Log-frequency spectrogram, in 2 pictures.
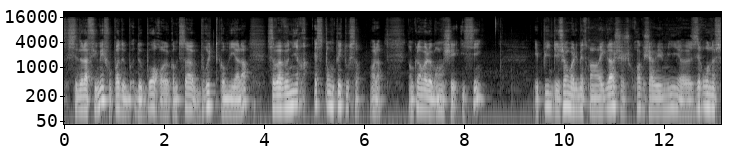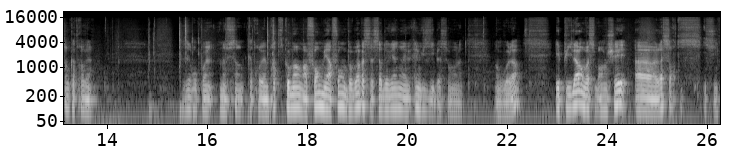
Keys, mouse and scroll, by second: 0.2 click, 7.5 click, 9.7-10.9 scroll up 1, 10.9-12.9 scroll up 1, 13.6-16.7 drag, 19.9-21.5 scroll down 1, 21.5 middle click, 22.5-23.7 scroll down 1, 23.7 click.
